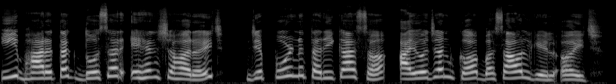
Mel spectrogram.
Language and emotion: Maithili, neutral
